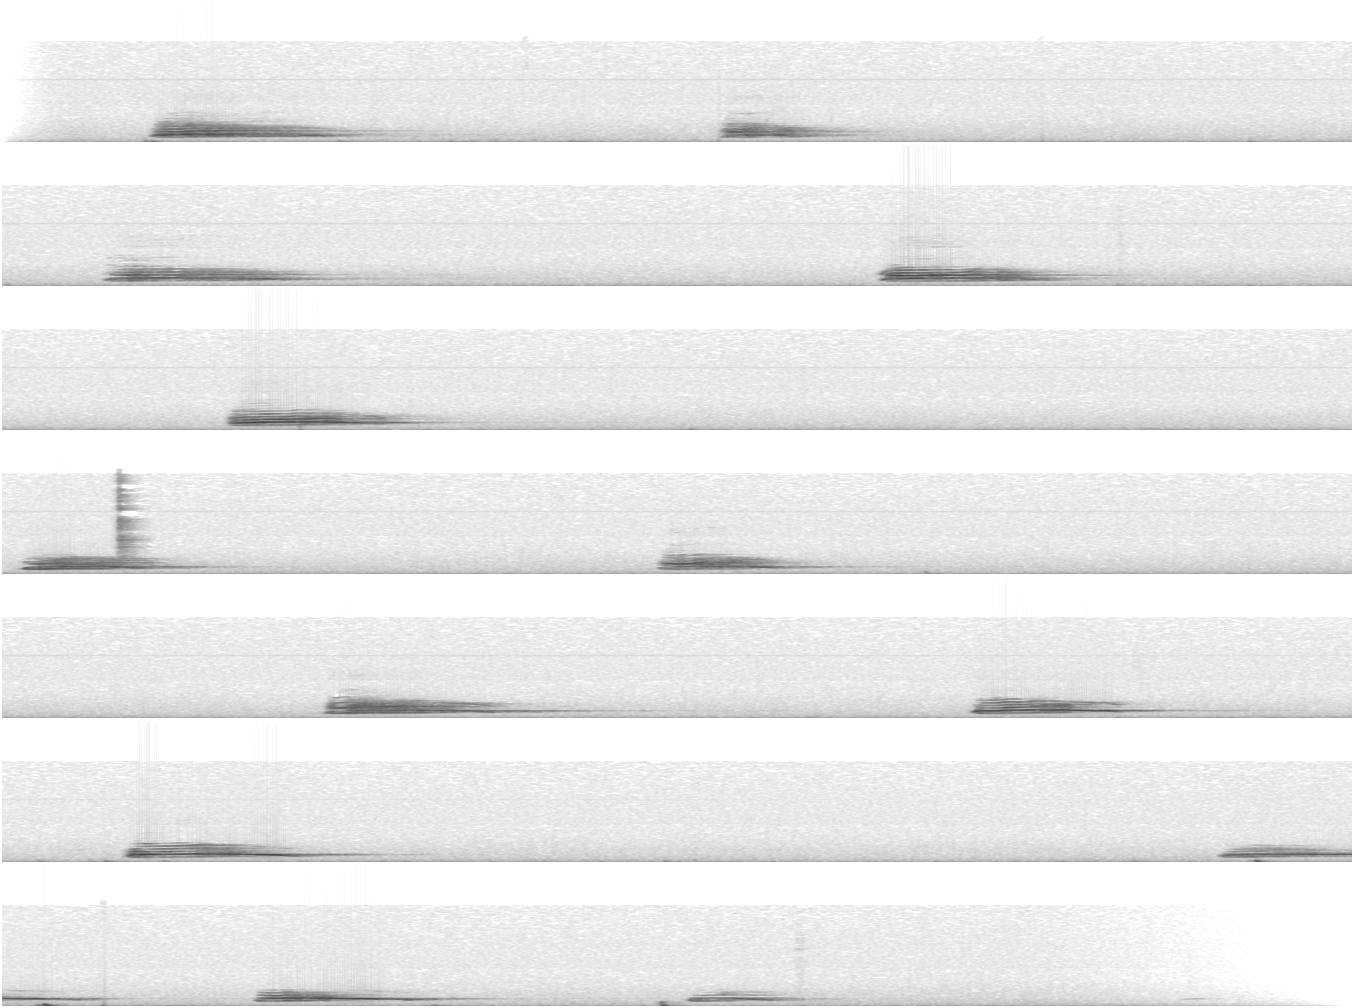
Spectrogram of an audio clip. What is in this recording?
Cri strident et rauque d'un renard, au milieu d'une nuit fraîche de janvier. Saison des amours.
Les commentaires sont aussi les bienvenus :-)
The shrill, hoarse cry of a fox, in the middle of a chilly January night. Love season.
Want to support this sound project?
Many many thanks
animal, cry, field-recording, foret, fox, french, nuit, plainte, renard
